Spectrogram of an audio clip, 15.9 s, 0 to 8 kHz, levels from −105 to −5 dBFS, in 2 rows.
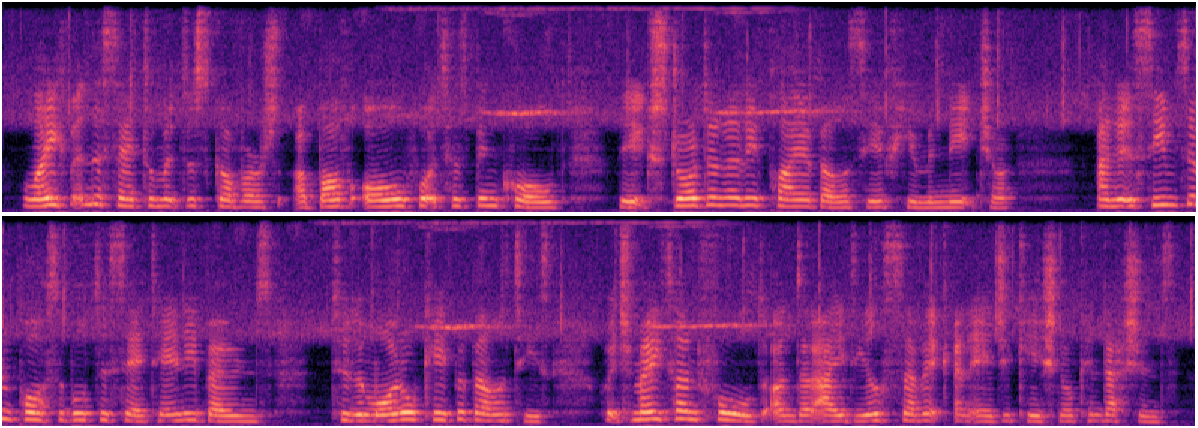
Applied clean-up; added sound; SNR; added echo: none; Bird vocalization, bird call, bird song; 20 dB; reverberation time 0.2 s.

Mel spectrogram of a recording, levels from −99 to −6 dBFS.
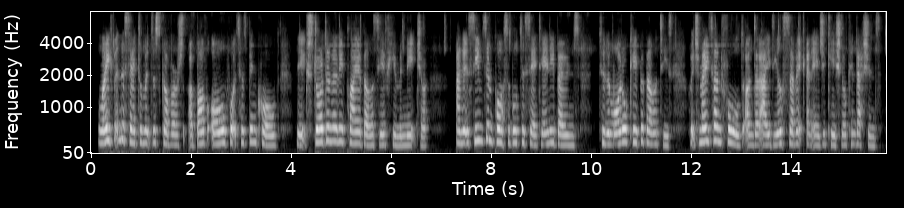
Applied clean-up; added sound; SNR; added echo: neural mask model DeepFilterNet 3.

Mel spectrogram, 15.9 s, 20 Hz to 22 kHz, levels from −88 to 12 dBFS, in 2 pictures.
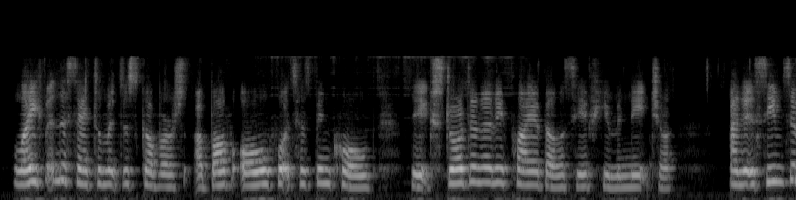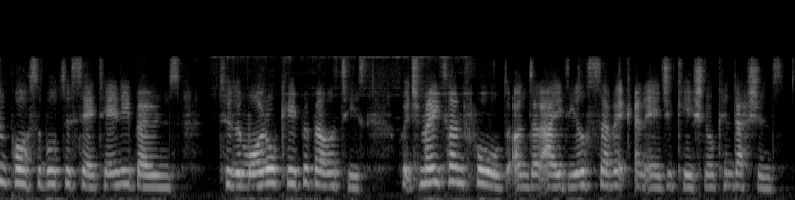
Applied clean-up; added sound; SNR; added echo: neural separator model SepFormer DNS4.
